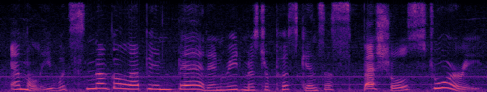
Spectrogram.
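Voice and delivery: usual speaking voice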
